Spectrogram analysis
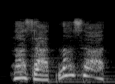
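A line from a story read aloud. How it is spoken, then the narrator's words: Girl's urgent whispered command. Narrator (Russian): поспешно шепотом приказала девочка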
